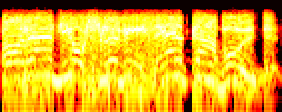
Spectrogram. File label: voice message machine gunner contused, hungarian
